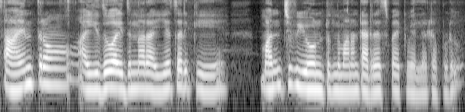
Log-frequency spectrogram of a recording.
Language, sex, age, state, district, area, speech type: Telugu, female, 45-60, Telangana, Mancherial, urban, spontaneous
